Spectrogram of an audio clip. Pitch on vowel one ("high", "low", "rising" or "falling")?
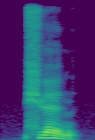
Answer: falling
